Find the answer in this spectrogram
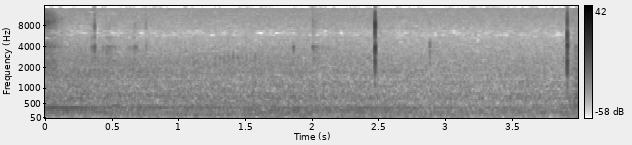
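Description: Low, steady room background noise with a faint hum, broken by two small sharp clicks, one about halfway through and one just before the end.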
